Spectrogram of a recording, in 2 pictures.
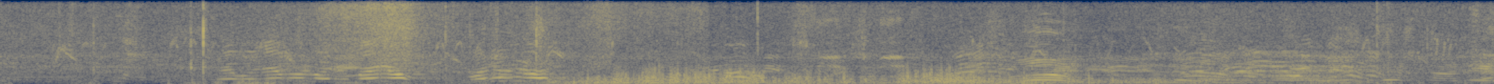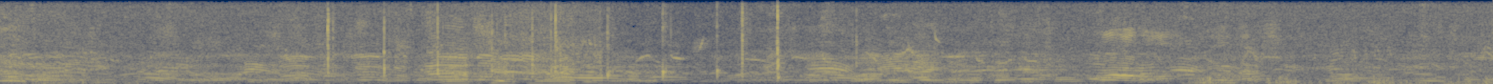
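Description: Young players shout and call to each other across an open outdoor field.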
